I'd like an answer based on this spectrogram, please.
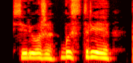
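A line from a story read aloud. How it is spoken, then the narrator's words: Moan. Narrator (Russian): простонала Лида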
